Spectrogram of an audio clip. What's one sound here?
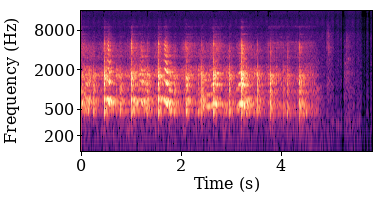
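An old phonograph plays a faint, scratchy recording with steady crackles.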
